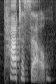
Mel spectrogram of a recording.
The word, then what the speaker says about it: Patacel: Now, UK startup Fibe, F-I-B-E, has developed Patacel, and that's spelled P-A-T-A-C-E-L, Patacel, a fiber made from potato waste, which it believes is well-positioned to meet this challenge.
